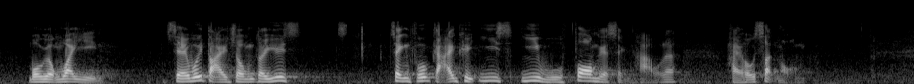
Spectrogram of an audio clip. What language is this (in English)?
Cantonese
